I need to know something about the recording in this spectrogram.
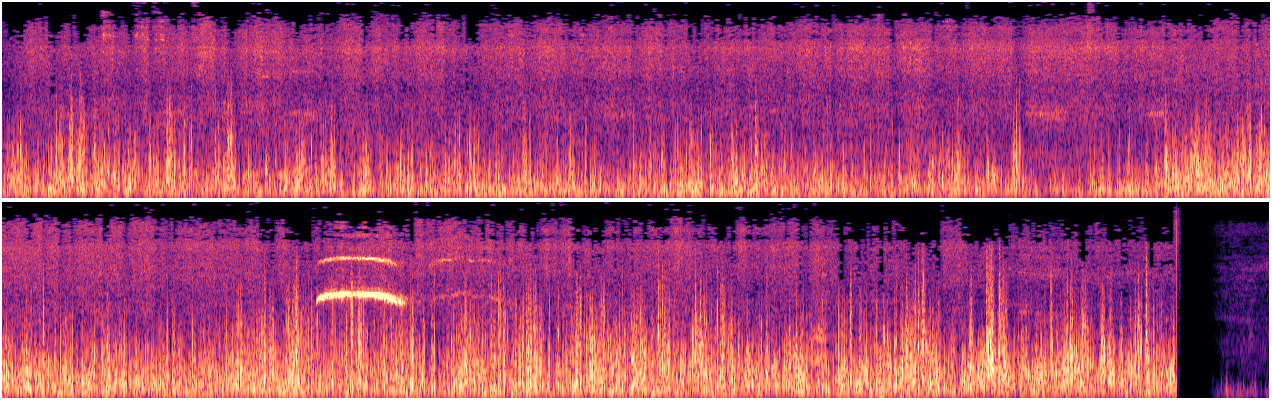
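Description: Low-pitched wind noise buffeting the microphone, starting and stopping abruptly. About twelve seconds in comes a short, high call that rises and falls, with a fainter repeat a second later.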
